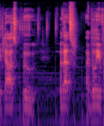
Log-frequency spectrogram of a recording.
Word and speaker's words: Das Boot: today we are watching das boat i believe that's how it's pronounced hopefully i think it's like you say it as b-o-h-t so boat oh okay so but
